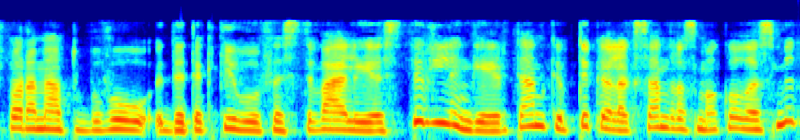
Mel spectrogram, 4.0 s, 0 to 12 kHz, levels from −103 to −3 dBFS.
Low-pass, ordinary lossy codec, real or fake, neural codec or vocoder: 7.2 kHz; AAC, 48 kbps; fake; codec, 16 kHz, 4 kbps, FunCodec, trained on Chinese and English, 50 frames a second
